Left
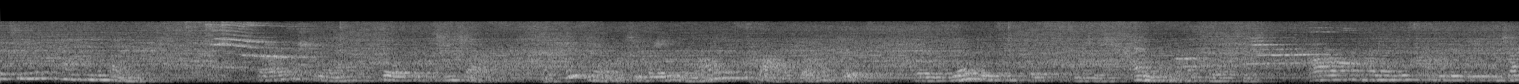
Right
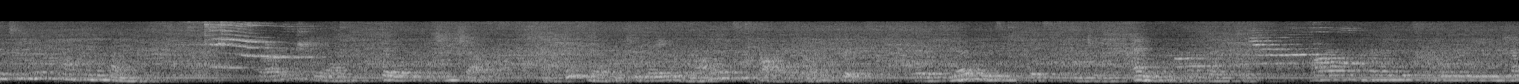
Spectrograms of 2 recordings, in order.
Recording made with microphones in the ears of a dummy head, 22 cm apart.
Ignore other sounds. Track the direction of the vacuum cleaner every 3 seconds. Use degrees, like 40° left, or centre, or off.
40° left, centre, 20° right, 20° left, 40° left.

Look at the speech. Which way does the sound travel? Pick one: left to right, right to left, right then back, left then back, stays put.
right to left.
